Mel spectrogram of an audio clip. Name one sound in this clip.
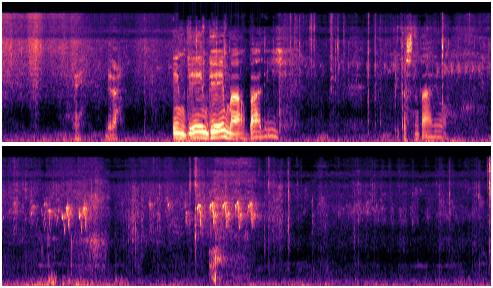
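A young man talks calmly, close to the microphone.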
